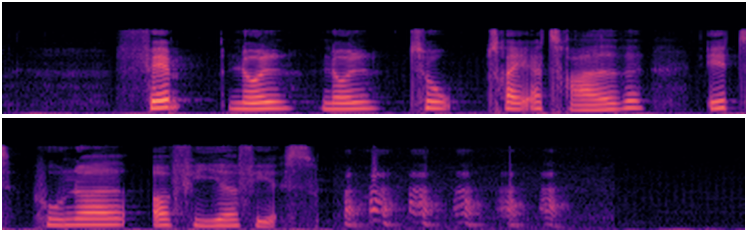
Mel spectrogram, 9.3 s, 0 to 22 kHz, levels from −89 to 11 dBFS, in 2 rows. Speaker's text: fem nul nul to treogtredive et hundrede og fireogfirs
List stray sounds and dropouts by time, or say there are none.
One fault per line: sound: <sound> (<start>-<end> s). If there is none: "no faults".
sound: laugh (6.8-8.3 s)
